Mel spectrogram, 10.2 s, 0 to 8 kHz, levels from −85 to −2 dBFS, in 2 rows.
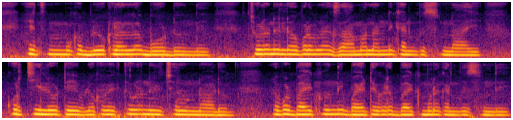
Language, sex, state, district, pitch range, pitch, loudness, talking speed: Telugu, male, Telangana, Nalgonda, 190-215 Hz, 205 Hz, -14 LUFS, 165 wpm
